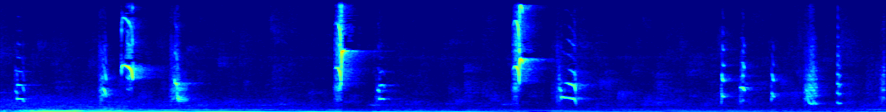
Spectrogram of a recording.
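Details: Metallic starling giving sharp, scattered chirps and short buzzy notes that sweep steeply downward, spaced irregularly about two a second, with a low steady hum underneath.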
